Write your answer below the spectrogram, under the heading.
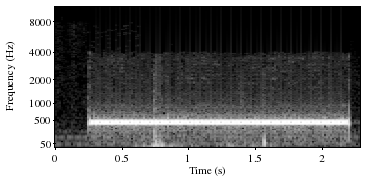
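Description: A telephone ringing tone on an outgoing call: one steady, loud electronic hum lasting about two seconds, clear, then cutting off abruptly. No one speaks.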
